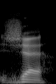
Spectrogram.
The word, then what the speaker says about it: Zie: ZIE like Zangief? No, you pronounce it Je.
